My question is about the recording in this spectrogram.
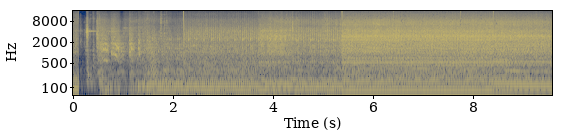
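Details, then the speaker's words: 1974 Ford F-750 dump truck, sat 4-5 years, rebuilt carburetor, engine freed by pulling with a backhoe: slow, labouring cranking for about a second, then catches and settles into a rough idle; engine still partly seized. "Man, she's really stuck in there, but I think I did the trick. Motor is just a little seized up a little bit."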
